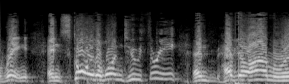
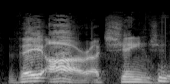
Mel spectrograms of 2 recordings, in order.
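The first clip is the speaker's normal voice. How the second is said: villain proclamation; 6 semitones lower, much slower than usual. Acted. Heel promo declaration.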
